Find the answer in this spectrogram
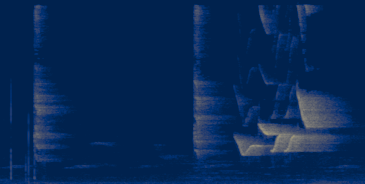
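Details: Yellow-bellied seedeater singing the 'transformado' style: faint clicks, then two harsh chips a couple of seconds apart, followed by a longer run of high, sliding whistled notes.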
